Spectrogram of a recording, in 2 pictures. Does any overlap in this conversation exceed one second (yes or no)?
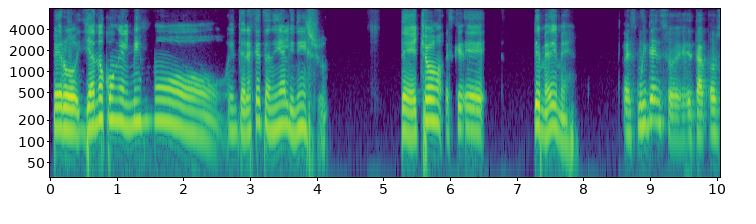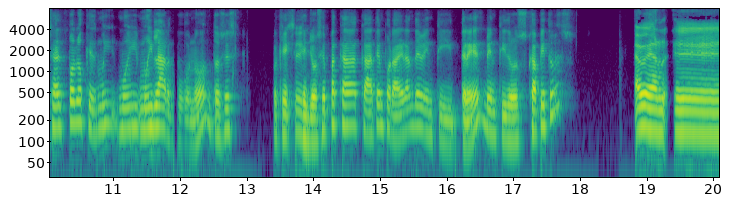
no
